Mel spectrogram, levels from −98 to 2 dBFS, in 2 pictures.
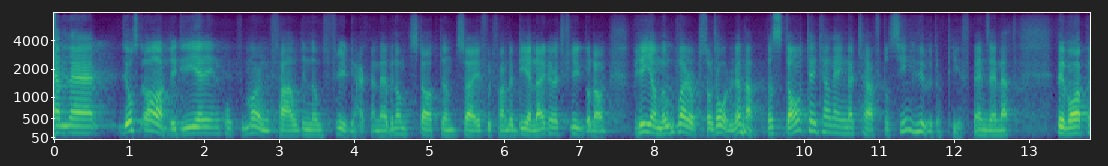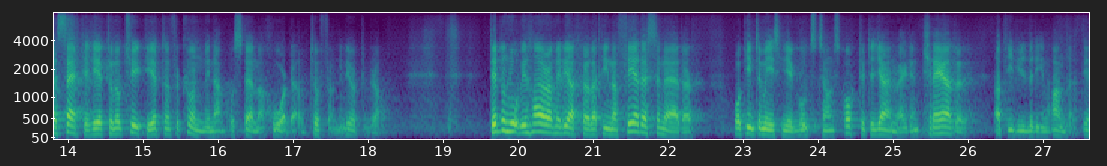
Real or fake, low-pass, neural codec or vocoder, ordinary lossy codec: fake; none; codec, 16 kHz, 0.5 kbps, FunCodec, trained on Chinese and English, 25 frames a second; none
